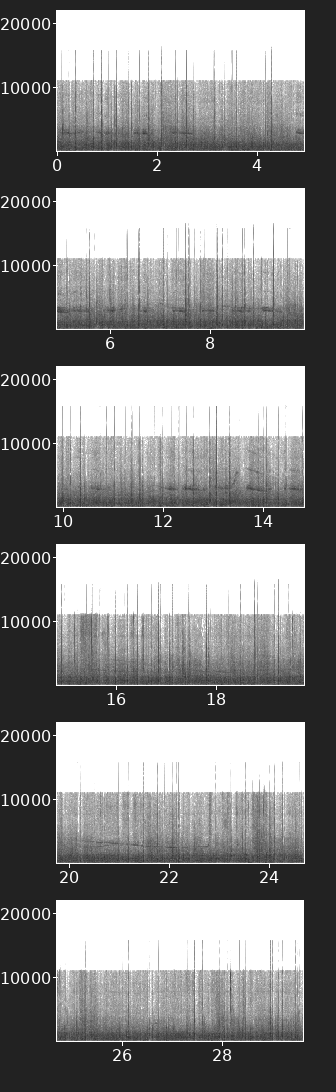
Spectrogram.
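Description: Many fireworks going off all over a city at once: a dense, unbroken crackle of bangs and pops, with a high falling whistle about twenty seconds in.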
